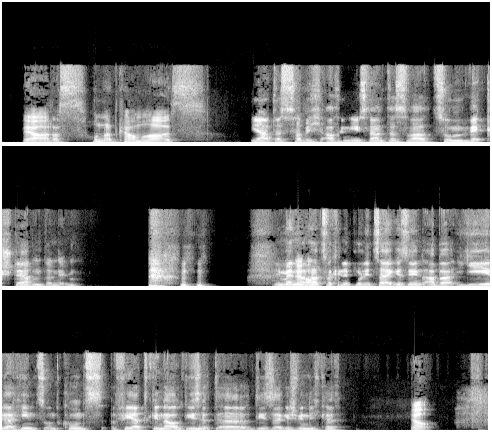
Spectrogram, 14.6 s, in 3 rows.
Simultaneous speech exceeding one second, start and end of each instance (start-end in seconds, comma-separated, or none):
none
